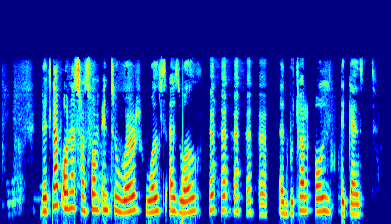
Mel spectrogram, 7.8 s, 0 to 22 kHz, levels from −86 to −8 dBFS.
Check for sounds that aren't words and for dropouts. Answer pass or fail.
fail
